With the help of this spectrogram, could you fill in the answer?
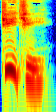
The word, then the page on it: gee gee: British English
